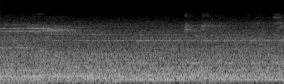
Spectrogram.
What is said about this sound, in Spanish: Así que creo que es hora de irme, pero una gran experiencia poder montar el tren eléctrico.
